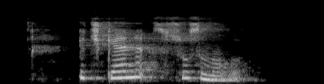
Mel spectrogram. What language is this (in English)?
Kabyle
